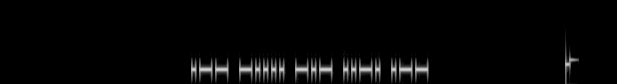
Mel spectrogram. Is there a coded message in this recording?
Yes: Morse code from 1.9 to 4.3 s, heard as a keyed tone, about 29 wpm, 700 Hz. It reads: W6KFW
